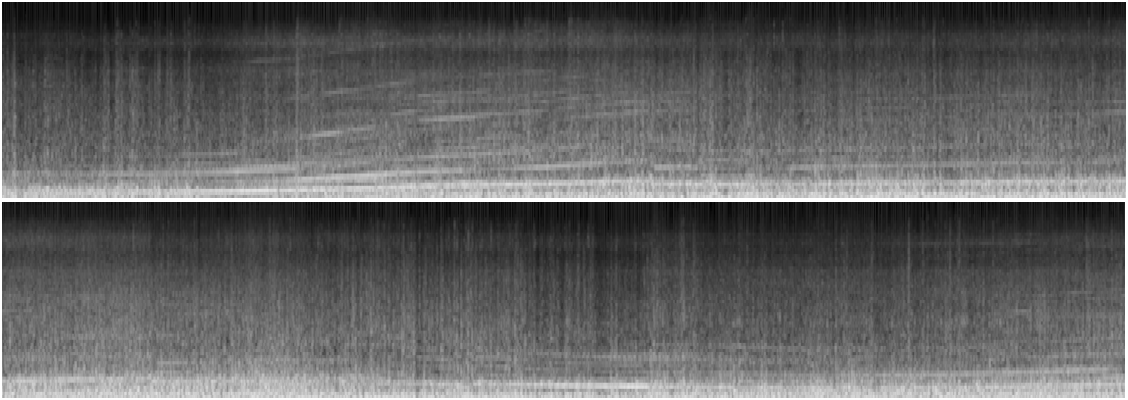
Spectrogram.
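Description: Motorcycle engine at speed on a race track, over heavy wind rush on an onboard microphone. Its pitch climbs for several seconds, holds, falls away about two-thirds of the way through as the rider eases off, then climbs again near the end.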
